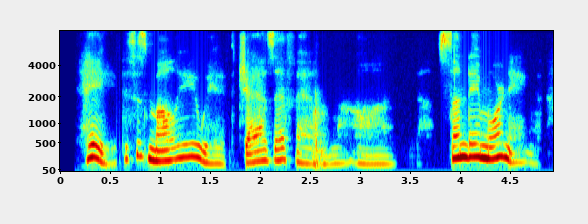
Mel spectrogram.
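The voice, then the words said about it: Smooth jazz radio DJ voice. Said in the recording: “Do your best jazz radio voice.”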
